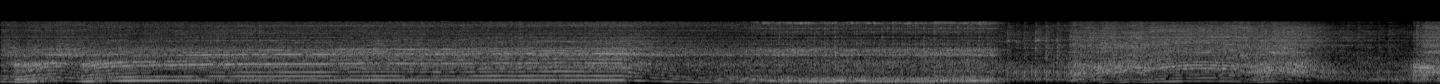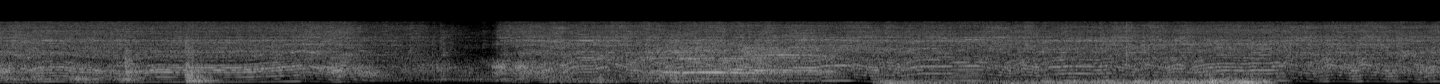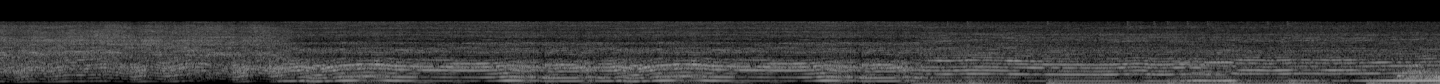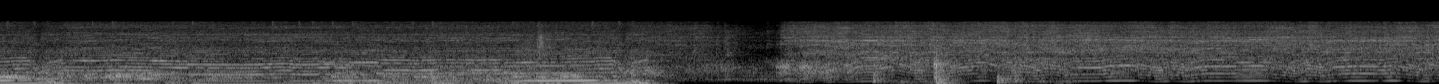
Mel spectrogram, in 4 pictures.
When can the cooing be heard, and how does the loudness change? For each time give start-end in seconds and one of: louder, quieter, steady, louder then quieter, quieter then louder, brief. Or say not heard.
42.7-49.0 quieter then louder.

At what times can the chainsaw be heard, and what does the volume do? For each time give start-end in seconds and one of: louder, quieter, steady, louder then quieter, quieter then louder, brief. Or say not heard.
0.0-57.5 steady.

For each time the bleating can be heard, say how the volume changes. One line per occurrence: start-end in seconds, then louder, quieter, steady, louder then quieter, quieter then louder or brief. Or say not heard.
20.8-27.1 quieter then louder.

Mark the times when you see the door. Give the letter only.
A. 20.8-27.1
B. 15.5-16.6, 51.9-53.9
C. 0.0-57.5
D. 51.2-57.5
B.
